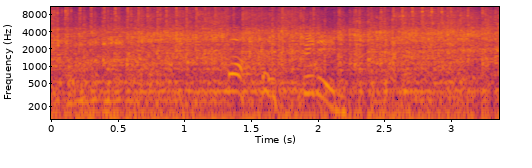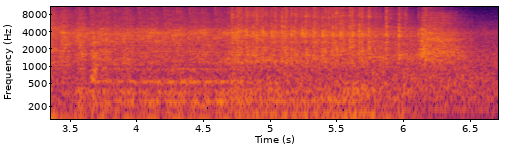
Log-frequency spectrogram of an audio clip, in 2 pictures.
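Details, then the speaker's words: Honda VFR800 782cc V4 VTEC, first start after fitting a universal Temu turbo with modified gravity-fed oil drain: uneven, hunting idle that won't settle; running rough, said to be not getting enough (likely air). ">> This is not running right cuz it's not getting"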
